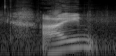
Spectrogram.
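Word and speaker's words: عين: ত ত ত জ আইন তিন আলিফ টান হবে গইন তিন আলিফ টান হবে আইন আইন গলার ভিতরে চাপিয়ে বলতে হবে আইন [সশব্দ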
